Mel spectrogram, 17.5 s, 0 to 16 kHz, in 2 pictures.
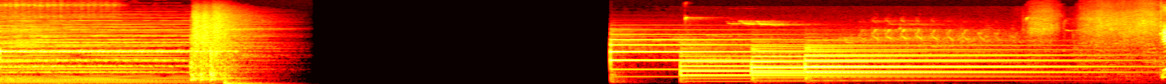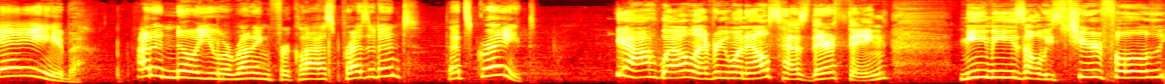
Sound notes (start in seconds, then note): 4.6 bell chimes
